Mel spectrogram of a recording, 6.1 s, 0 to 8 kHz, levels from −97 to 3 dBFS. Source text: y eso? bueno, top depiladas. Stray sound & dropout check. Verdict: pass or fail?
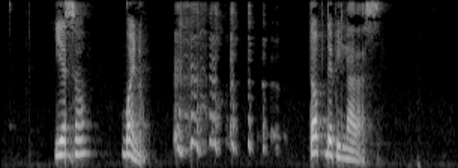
fail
